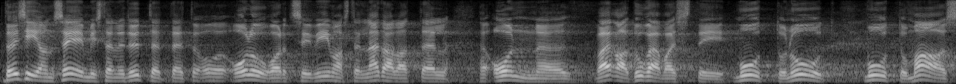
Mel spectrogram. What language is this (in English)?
Estonian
